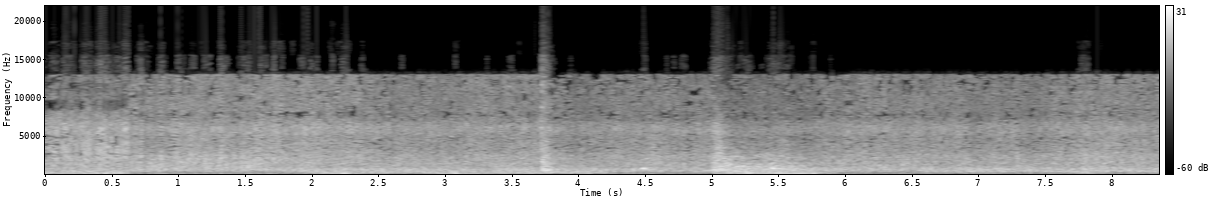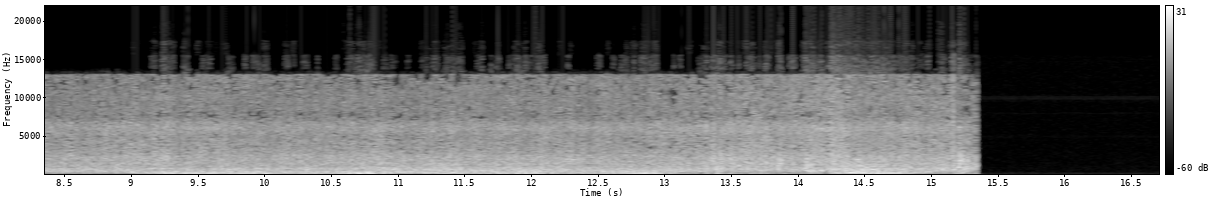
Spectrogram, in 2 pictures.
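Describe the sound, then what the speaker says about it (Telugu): Heavy monsoon rain pounds down in Mumbai as a dense, continuous roar, with low rumbles swelling beneath it like distant thunder; no voices. "ఇదే సిచ్యువేషన్ ముంబైలో భయంకరమైన వర్షాలు."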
